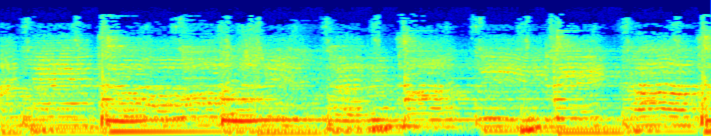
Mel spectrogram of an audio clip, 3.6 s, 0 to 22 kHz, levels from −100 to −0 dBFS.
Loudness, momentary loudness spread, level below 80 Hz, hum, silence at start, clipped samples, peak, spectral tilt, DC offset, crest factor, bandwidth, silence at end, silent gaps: -21 LUFS; 4 LU; -36 dBFS; none; 0 s; under 0.1%; -6 dBFS; -5 dB/octave; under 0.1%; 16 dB; 15.5 kHz; 0 s; none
